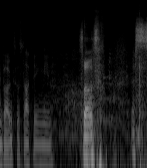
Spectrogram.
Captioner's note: audience members "awwwwws" and laughters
